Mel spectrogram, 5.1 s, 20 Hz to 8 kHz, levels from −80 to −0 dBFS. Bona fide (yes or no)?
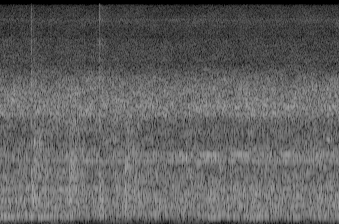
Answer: no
